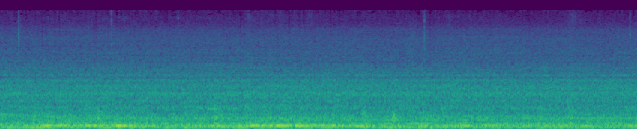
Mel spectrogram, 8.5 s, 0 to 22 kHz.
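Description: Tobu N100 series Spacia X electric train running, a steady low rumble heard inside its front cabin, swelling a little now and then.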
